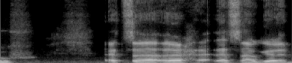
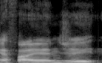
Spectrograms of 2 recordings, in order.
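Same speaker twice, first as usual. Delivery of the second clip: ordinary delivery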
